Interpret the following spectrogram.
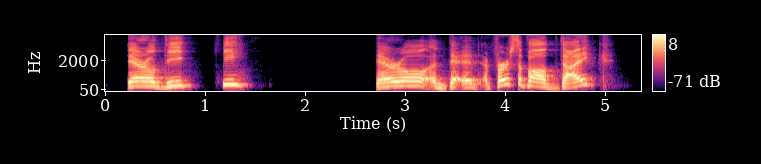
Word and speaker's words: Dike: is another word for lesbian his name is pronounced Dicky d e he he Daryl DK Daryl D key Daryl first of all Dyke is uh Dyke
